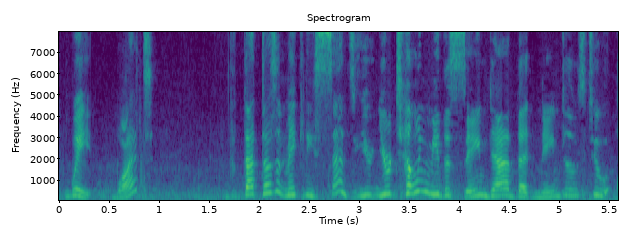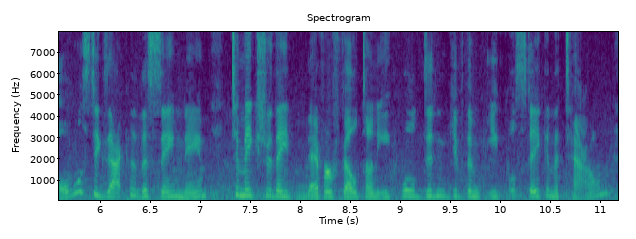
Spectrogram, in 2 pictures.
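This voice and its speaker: A woman playing an exasperated, excitable agent from another reality in an audio drama, stammering and sarcastic, with background noise. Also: on the high side, moderate pace. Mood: incredulous.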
